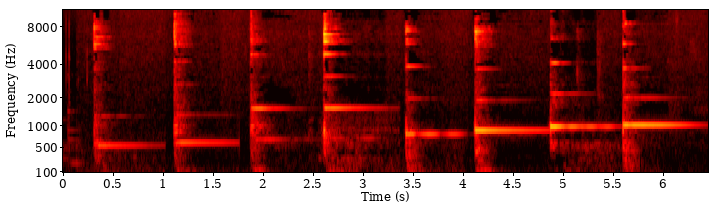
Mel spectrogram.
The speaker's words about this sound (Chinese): 经过一番努力，我们终于调好水杯钢琴的音阶了。快来听听看！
